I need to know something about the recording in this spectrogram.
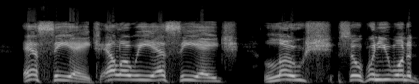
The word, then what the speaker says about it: Loesch: Chris lotion I know people have said they pronounce it lash but actually some people have said they ought to pronounce it leech so I'm gonna pronounce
